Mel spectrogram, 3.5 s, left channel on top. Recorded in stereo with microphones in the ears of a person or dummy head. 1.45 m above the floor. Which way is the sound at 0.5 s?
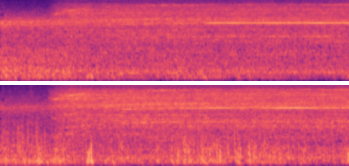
15° right (ahead or behind).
